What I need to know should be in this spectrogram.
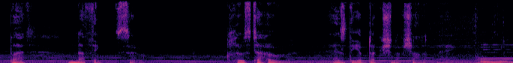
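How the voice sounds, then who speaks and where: A very low-voiced, weary private investigator of advancing years, narrates a noir game story. He is brooding and solemn, slipping into a hush. Loud music plays behind him. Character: ageing male private investigator, brooding, haunted father.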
